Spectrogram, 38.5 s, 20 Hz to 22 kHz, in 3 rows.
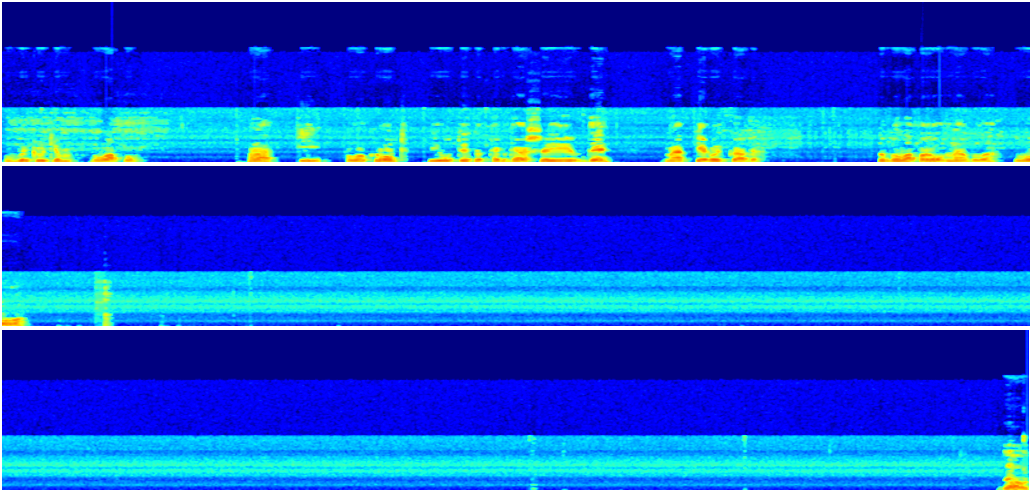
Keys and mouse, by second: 0.5 click, 3.0 a, 3.6 i, 5.2-6.1 drag, 7.3 shift+d, 10.2 click, 11.6 space, 14.9 space, 16.0-32.3 drag, 35.0-38.5 drag.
